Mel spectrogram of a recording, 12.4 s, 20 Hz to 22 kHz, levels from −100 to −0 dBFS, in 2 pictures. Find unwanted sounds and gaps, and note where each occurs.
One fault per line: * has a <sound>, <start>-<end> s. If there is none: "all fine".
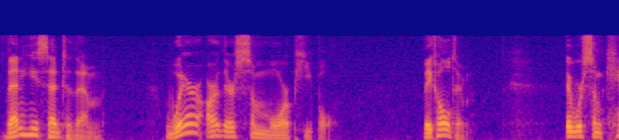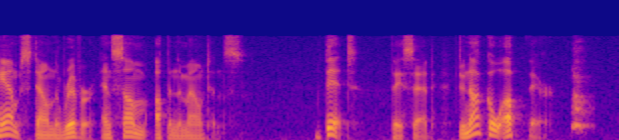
* has a bark, 11.9-12.1 s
